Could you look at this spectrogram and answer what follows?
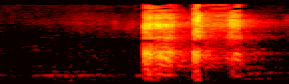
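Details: A baby girl's voluntary fake cough to get sympathy from her brothers: three quick, light, breathy cough-like bursts, a deliberate pretend cough rather than an illness cough.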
